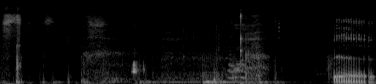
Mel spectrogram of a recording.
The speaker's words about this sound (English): And that's our mascot, Hank. That's Hank. You hear that growl? Yeah. You hear that nigga snoring in the background? That ain't me. Oh, shit. That's Hank the Stank, y'all.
